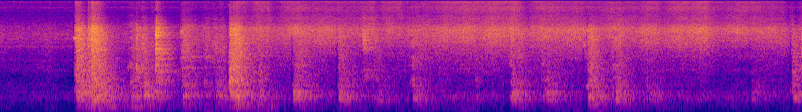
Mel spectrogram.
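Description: Dishes being washed by hand at a steel kitchen sink: water running with plates and utensils clinking and clattering against a plastic basin and the sink, starting suddenly just under a second in.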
